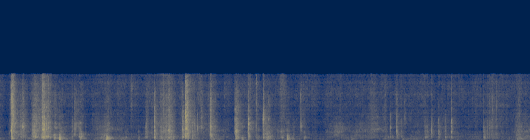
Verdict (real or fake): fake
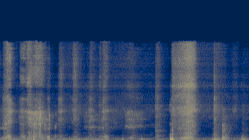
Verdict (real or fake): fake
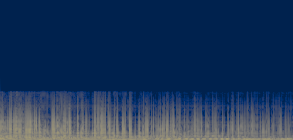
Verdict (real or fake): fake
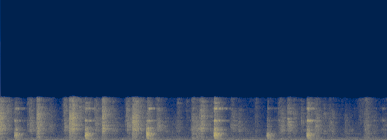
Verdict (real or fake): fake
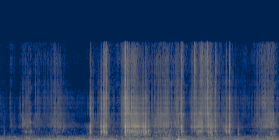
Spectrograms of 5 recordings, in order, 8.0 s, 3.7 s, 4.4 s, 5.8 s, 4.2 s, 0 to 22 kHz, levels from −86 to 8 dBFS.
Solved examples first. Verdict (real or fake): fake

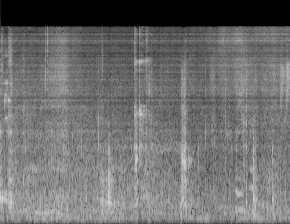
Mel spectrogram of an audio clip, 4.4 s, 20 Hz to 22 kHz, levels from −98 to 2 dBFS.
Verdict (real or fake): fake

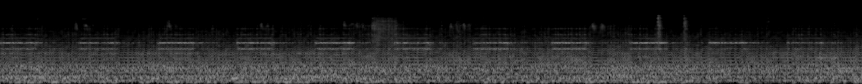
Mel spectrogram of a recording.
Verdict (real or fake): fake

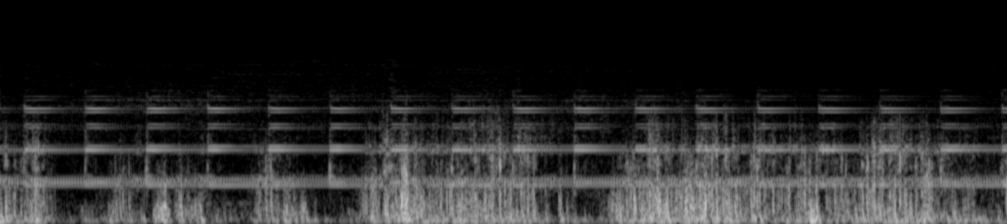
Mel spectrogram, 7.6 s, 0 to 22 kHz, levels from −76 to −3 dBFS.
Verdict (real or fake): real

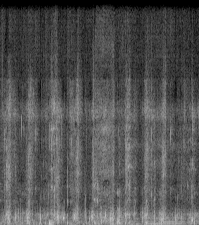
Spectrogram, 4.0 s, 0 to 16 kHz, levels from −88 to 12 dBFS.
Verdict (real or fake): fake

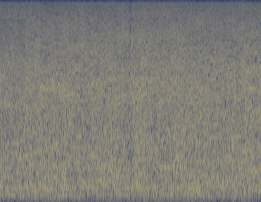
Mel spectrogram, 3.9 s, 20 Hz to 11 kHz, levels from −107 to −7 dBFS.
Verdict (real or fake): fake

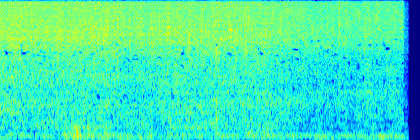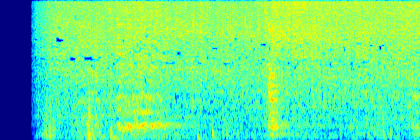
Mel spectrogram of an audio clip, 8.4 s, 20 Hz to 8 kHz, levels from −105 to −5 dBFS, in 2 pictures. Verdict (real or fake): real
